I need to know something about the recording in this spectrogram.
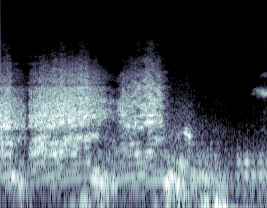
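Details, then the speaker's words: Used motorcycle for sale with a racing exhaust: two short throttle blips rise and fall cleanly through the loud exhaust, then drop back to idle without misses; the engine revs healthily. "Suara juga masih ciri khas. Pokoknya makin jos bis, Bosku, ya."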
